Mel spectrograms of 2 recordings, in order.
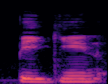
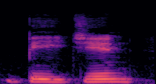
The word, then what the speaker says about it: BeGin: So tonight I'm doing BeGin or BeGin, depending upon how you want to pronounce it.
